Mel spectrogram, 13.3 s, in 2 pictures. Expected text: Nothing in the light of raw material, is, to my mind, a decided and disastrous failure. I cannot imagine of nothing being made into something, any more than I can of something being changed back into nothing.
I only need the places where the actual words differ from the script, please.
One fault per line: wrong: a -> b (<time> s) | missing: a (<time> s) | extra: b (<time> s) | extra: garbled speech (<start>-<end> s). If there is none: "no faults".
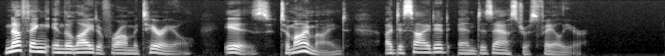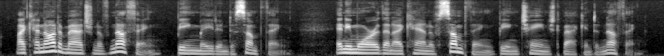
no faults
